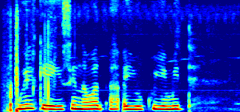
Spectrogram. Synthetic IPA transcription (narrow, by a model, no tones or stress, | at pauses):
wiːlkʰɛɣɪsɪnɐβɐd̪ɐhɐjuːkʰʊjɪmɪd̪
